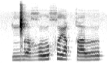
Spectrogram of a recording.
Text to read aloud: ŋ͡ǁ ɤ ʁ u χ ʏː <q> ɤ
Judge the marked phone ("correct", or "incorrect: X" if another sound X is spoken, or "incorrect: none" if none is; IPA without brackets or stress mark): correct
